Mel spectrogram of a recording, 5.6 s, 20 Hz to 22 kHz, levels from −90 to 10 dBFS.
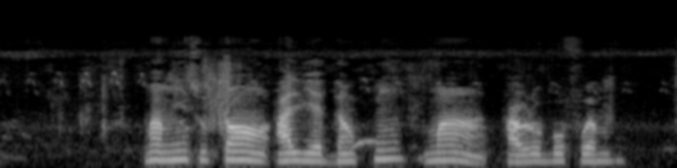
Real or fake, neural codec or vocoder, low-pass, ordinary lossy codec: real; none; 9.9 kHz; AAC, 32 kbps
